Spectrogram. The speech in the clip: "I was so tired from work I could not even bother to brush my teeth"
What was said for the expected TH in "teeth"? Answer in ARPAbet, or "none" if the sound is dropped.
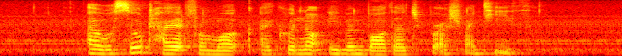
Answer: TH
